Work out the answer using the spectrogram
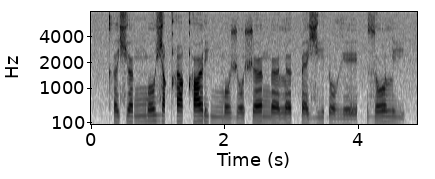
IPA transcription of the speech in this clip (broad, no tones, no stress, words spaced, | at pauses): kʰəɕœŋ͡moʑə qʰiqʰœɾi ŋ͡moʒoʃœŋœ lək͡pɛ ʑiɗo ɣe | zoli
